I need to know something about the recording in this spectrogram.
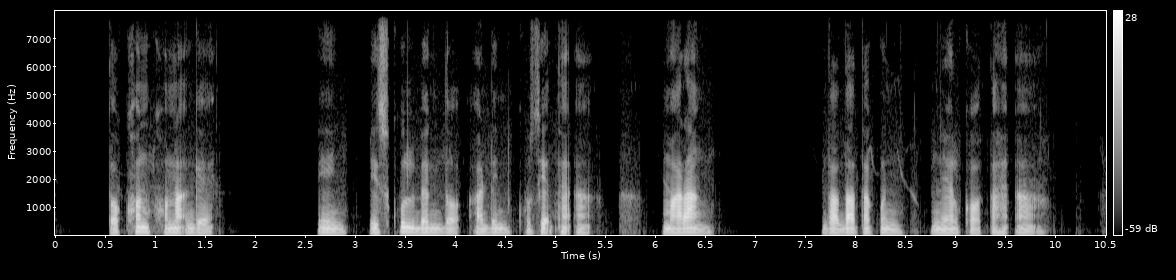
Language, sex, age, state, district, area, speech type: Santali, male, 18-30, West Bengal, Jhargram, rural, spontaneous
